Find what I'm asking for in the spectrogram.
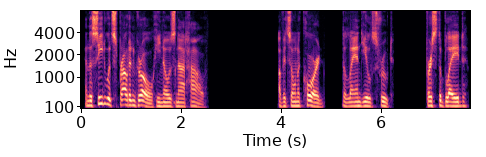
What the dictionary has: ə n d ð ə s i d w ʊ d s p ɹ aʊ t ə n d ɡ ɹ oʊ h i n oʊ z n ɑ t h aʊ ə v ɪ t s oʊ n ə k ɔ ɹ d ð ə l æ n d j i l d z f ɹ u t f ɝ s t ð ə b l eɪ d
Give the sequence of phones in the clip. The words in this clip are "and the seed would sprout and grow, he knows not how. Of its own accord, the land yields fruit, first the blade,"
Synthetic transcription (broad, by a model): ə n ð ə s i d w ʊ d s p ɹ aʊ t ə n ɡ ɹ oʊ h i n oʊ z n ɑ t h aʊ ə v ɪ t s oʊ n ə k ɔ ɹ d ð ə l æ n d j i l d z f ɹ u t f ɝ s t ð ə b l eɪ d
